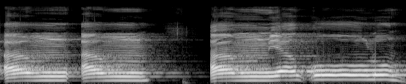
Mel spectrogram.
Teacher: Di dalam kita membaca mem mati atau kita sebut di sini adalah idhar syafawi. Mem itu mempunyai sifat tawassut, yaitu tidak terlalu ditekan dan tidak terlalu dilepas. Dia masih mempunyai sifat gunnah meskipun dia itu bukan tasydid tapi sedikit sekali, sehingga tidak langsung kita tekan am yaqulun, tapi itu biasa saja mengalirnya am yaqulun.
